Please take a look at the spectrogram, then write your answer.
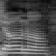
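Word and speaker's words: Domhnall: or Donal is it Donal rhymes with tonal okay right even though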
